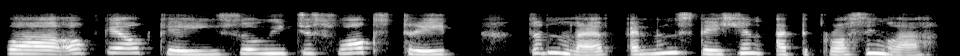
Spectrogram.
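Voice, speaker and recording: A lost, polite Singaporean student, played by a young woman asks for directions with Singlish particles. The voice is fairly high, with a dry, close sound. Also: normal speed, a bit bright, dry recording. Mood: checking. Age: young adult. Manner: ends phrases with Singlish particles. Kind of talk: student classroom role-play.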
